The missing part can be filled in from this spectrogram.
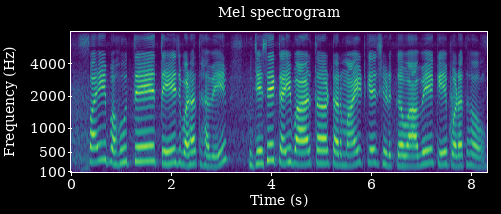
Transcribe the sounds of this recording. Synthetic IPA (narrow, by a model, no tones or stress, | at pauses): pəibəɦʊt̪ːet̪eːd͡ʒbəɽ̤ət̪ɦəʋe | d͡ʒɛːsekəibaːɾt̪əkʈəɾmaːɪʈket͡ʃʰɪɽkəʋaːʋekepəɽ̤ət̪ɦəo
